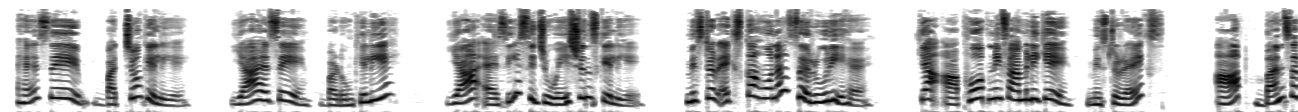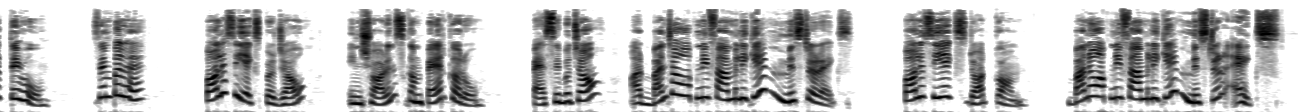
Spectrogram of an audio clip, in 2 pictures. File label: hindi, female voice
